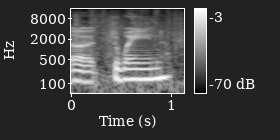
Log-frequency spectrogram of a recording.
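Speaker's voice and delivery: painfully slow, very drawn-out speech. Retelling a TV scene of a man questioned by a lawyer: imitating a very slow answer. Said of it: "very, very slowly goes".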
